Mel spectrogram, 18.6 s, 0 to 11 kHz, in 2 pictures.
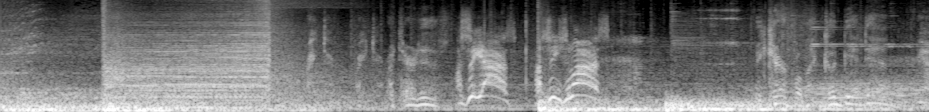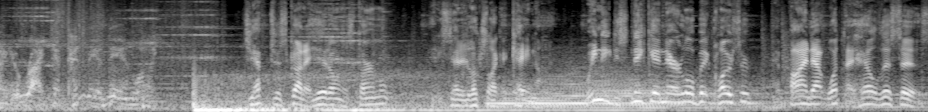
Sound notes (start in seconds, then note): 8.5 whispering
